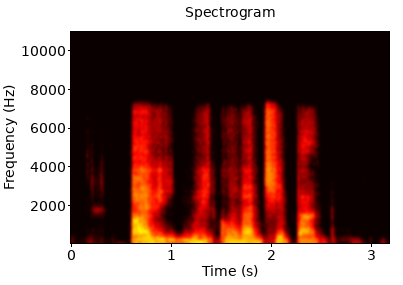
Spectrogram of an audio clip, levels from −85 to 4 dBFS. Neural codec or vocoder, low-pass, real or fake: codec, 16 kHz, 0.5 kbps, FreqCodec, smaller model; 7.2 kHz; fake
